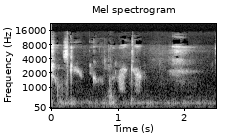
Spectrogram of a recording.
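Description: A man whispering softly close to the microphone, with a few small mouth clicks.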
